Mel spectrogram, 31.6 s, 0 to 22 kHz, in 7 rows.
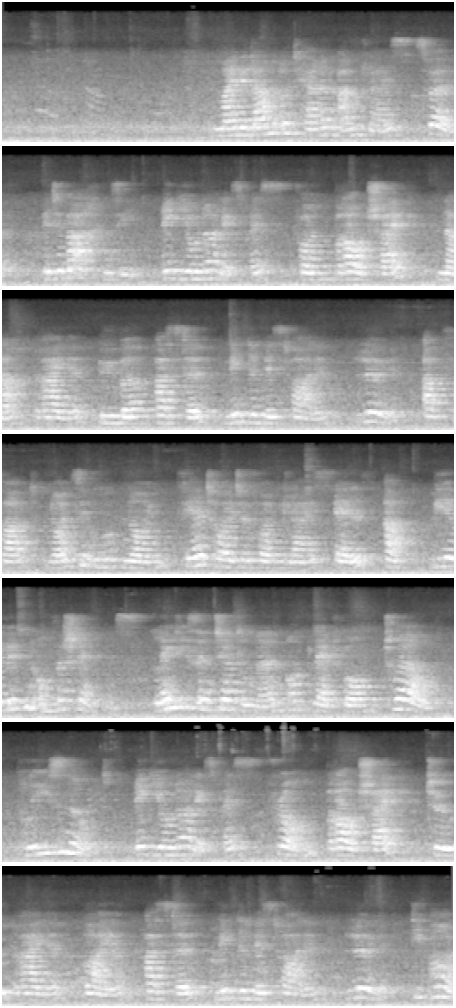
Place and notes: hannover, hbf, gleis 12 ansage - hannover, hbf, gleis 11 ansage
auf den gleisen am frühen abend, eine zugansage
soundmap d:
social ambiences, topographic field recordings
hauptbahnhof, gleis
